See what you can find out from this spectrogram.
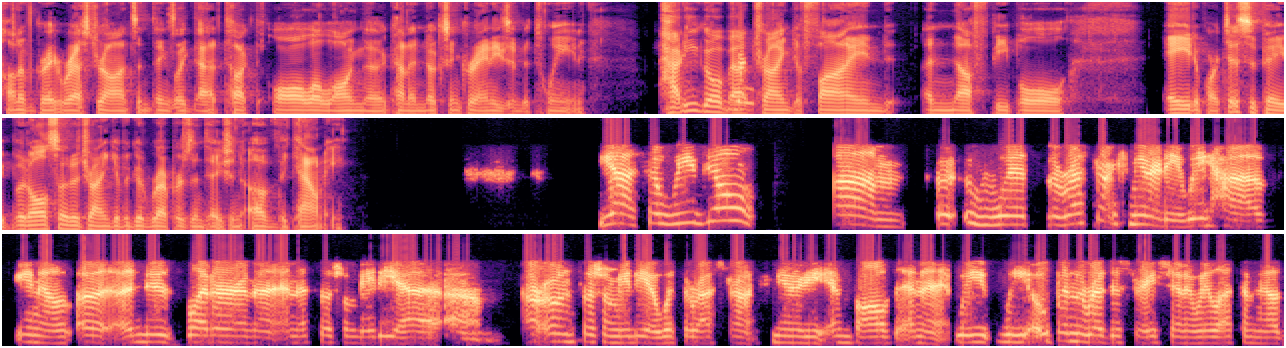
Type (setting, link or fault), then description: link, phone line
